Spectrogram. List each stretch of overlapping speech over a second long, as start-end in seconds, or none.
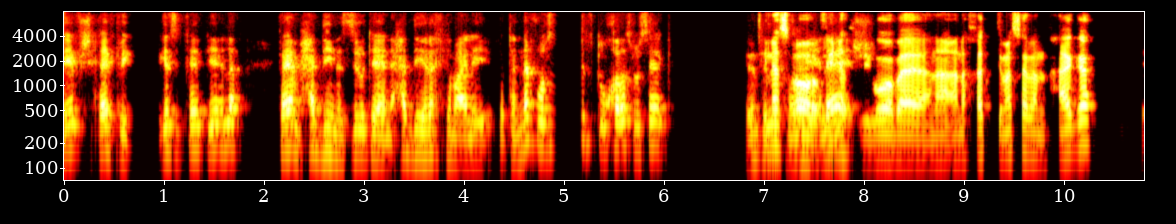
6.9-8.2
